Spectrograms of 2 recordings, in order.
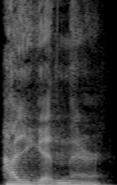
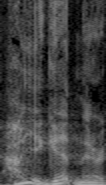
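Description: First: It is asked in a negative, accusing tone. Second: It is asked in a friendly, curious tone.

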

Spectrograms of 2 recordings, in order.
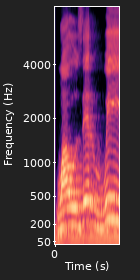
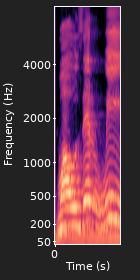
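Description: No difference in how they are said.

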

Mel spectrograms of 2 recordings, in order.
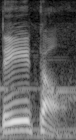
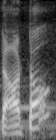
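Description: First: The first vowel sounds like 'ay'. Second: The first vowel sounds like 'ah'. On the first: The speaker calls it right. "The correct pronunciation of this word is data" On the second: The speaker calls it wrong. "It's wrong"

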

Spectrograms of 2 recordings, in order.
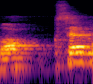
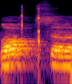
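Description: First: The stress is on the second syllable. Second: The stress is on the first syllable. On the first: The speaker calls it wrong. "Boxer ಅಂತ ಹೇಳ್ತಾ ಇಲ್ಲ" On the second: The speaker calls it right. "Boxer ಅಂತ ಹೇಳ್ತಾ ಇದ್ದೀನಿ"

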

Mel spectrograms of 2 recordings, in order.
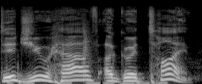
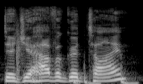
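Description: First: The words are said at a normal, careful pace. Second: The words are said quickly and run together. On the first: "You could also ask them" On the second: "if you want to pronounce that quickly"

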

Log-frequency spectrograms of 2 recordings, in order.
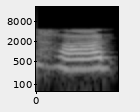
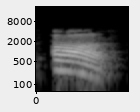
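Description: First: The word begins with an h sound. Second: The word begins with a vowel sound. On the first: The speaker calls it wrong. "It's not हार" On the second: The speaker calls it right. "It's आर"

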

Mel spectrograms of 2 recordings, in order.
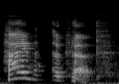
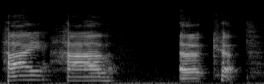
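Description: First: I and have are contracted into one syllable. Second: I and have are said as two full words. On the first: "On va contracter I et have" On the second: "On va donc l'écrire"

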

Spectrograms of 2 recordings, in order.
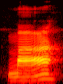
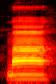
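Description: First: The pitch rises from mid to high. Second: The pitch stays high and level. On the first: "the second tone ma" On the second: "ma with the first tone"

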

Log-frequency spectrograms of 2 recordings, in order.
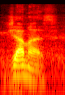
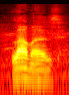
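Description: First: The word begins with a Y-like sound. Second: The word begins with a plain L sound. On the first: The speaker calls it right. "They corrected me" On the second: The speaker calls it wrong. "Not llamas"

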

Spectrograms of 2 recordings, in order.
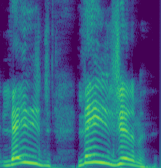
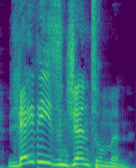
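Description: First: The words are slurred together, barely pronounced. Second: The words are pronounced clearly and fully.

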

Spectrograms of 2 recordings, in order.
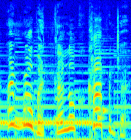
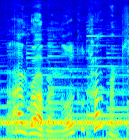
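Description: First: It is read in a put-on British character voice. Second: It is read in the speaker's ordinary voice. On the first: The speaker calls it right. "I don't know why I'm British, but I guess I am" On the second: The speaker calls it wrong. "Sorry, I should be doing a better voice"

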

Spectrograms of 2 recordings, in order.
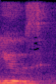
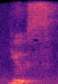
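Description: First: The word ends with a soft z sound. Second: The word ends with a sharp s sound. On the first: The word is a verb. The speaker calls it wrong. "don't say use. Use is a verb" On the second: The word is a noun. The speaker calls it right. "we have to pronounce it use with a strong S"

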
